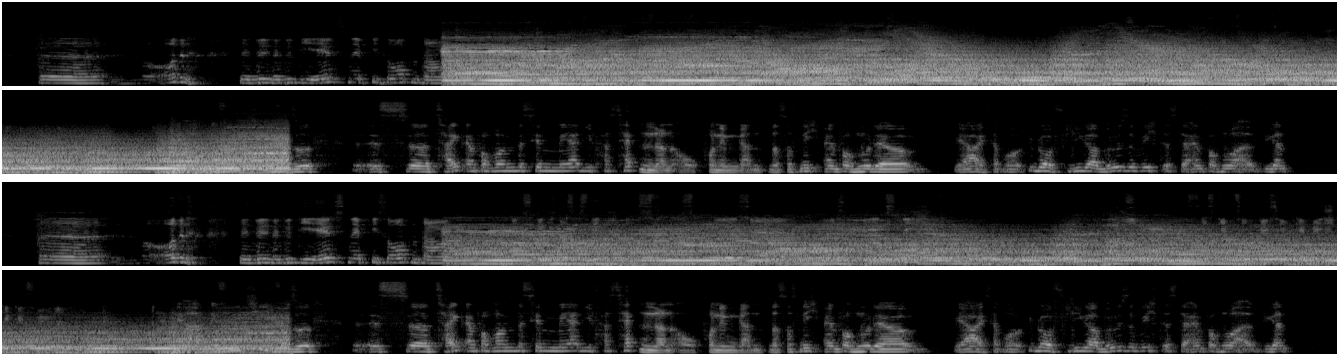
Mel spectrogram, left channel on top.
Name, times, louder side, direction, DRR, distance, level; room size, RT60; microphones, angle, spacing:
voice 1, 0.3-4.6 5.1-9.4 10.9-14.5 14.8-15.0, right 2 dB, 55° right, 0.8 m, -40 dB
sound 1, 4.4-16.2, left 6 dB, 85° left, 0.4 m, -23 dB
voice 2, 10.9-11.3 15.0-22.6 22.9-26.2, equal, 15° right, 1.0 m, -35 dB
2.5 x 2.0 x 3.2 m
head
